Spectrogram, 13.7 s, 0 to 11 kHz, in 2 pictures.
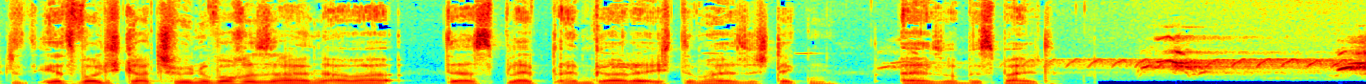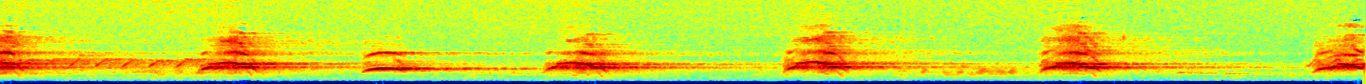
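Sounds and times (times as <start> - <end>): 
speech: 0.0 - 5.5
lesser spotted eagle calling: 3.9 - 13.6.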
